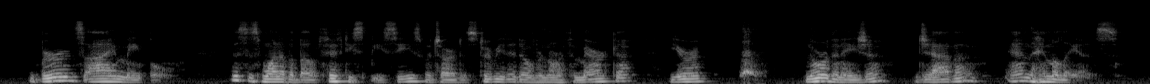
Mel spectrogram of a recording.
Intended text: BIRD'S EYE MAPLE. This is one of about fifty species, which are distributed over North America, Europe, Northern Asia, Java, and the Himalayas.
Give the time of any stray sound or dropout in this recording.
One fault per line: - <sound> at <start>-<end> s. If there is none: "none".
- bark at 7.4-7.7 s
